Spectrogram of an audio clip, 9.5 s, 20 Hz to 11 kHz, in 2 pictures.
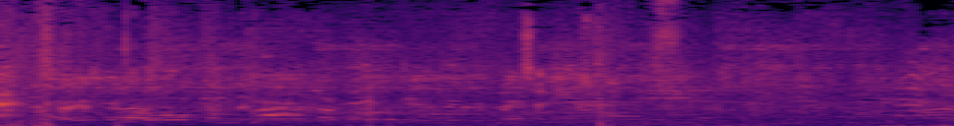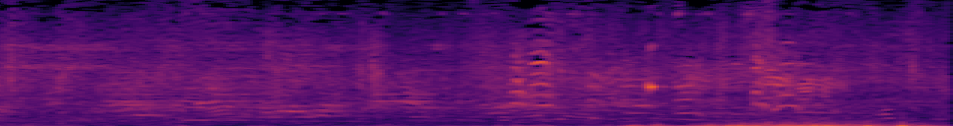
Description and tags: newjersey AC boardwalk mono
Monophonic snippet of Atlantic City Boardwalk recorded with DS-40 and edited in Wavosaur.
atlantic-city, boardwalk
